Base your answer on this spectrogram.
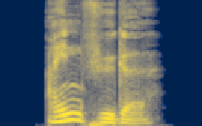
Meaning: inflection of einfügen: 1. first-person singular dependent present 2. first/third-person singular dependent subjunctive I
- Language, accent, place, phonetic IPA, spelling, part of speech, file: German, Germany, Berlin, [ˈaɪ̯nˌfyːɡə], einfüge, verb, De-einfüge.ogg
